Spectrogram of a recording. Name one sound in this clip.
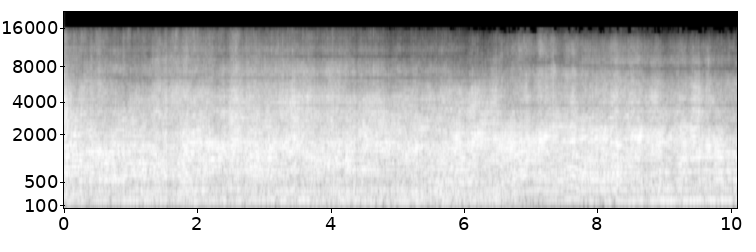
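Several car engines roar and rev loudly as they race over dirt.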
